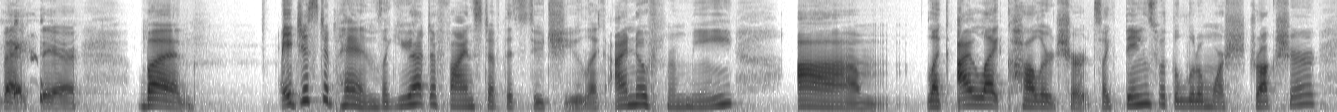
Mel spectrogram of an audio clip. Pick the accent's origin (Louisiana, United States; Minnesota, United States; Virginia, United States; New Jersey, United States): New Jersey, United States; I'm from New Jersey. I'm a hundred percent American Negro.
